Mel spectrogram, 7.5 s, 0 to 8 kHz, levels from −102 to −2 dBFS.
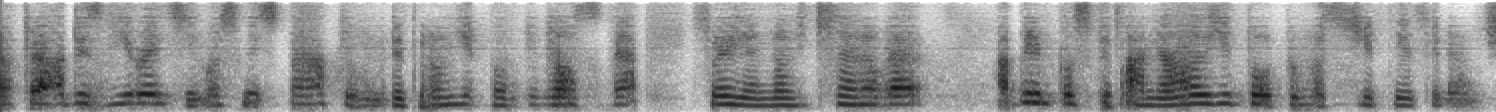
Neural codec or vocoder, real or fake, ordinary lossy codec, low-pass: codec, 44.1 kHz, 0.9 kbps, DAC; fake; none; 7.2 kHz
